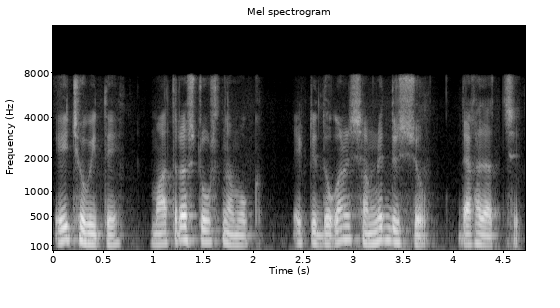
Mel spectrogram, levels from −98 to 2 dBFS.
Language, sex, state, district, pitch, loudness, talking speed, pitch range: Bengali, male, West Bengal, Cooch Behar, 140 Hz, -19 LUFS, 150 wpm, 120-155 Hz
